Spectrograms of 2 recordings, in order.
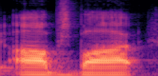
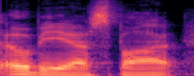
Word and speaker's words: OBSBOT: The pronunciation of the product is actually OBSBOT. It is not OBSBOT.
